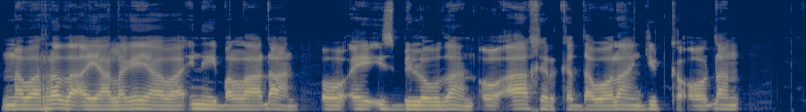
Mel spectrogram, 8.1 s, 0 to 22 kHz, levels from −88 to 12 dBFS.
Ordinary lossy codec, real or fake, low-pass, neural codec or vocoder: none; real; none; none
